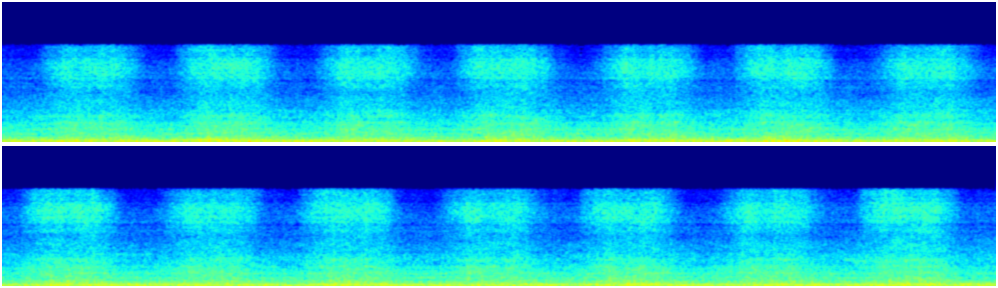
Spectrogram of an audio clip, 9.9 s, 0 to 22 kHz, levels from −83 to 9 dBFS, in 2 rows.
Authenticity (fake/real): fake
